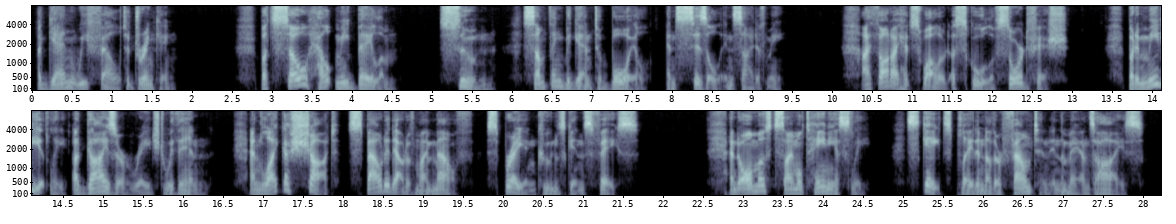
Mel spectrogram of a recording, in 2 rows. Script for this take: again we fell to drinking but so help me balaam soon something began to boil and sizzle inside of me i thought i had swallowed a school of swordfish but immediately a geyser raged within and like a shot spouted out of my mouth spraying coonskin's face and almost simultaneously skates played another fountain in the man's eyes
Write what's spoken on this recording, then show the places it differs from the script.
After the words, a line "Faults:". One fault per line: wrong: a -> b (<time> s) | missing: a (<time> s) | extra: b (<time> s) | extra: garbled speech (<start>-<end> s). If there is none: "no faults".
again we fell to drinking but so help me balaam soon something began to boil and sizzle inside of me i thought i had swallowed a school of swordfish but immediately a geyser raged within and like a shot spouted out of my mouth spraying coonskin's face and almost simultaneously skates played another fountain in the man's eyes
Faults:
no faults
